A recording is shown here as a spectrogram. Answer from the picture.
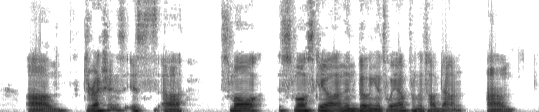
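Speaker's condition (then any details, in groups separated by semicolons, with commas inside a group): Spastic cerebral palsy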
